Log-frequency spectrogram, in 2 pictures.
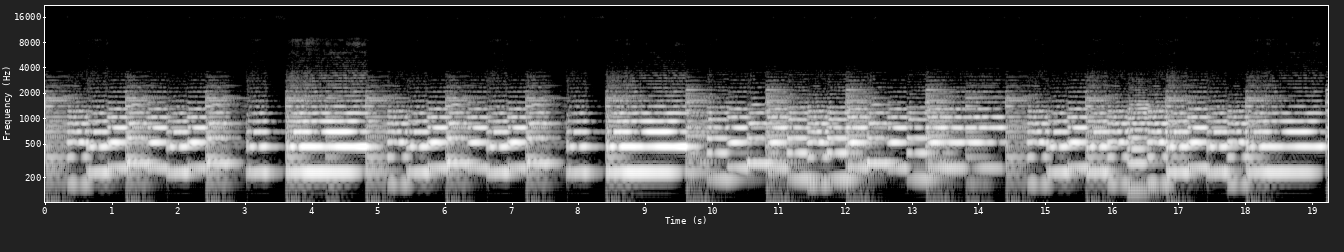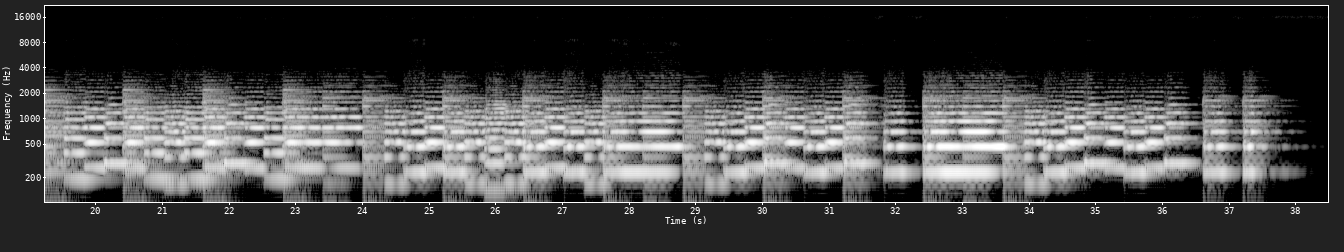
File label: EUPH, euphonium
